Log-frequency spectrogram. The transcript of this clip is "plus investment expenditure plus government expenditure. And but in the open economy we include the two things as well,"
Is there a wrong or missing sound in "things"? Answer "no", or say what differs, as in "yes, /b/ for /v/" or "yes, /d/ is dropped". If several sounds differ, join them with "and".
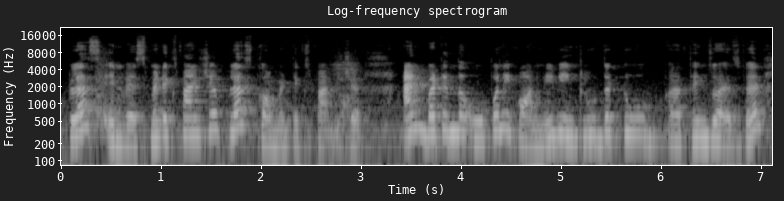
yes, /t/ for /θ/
